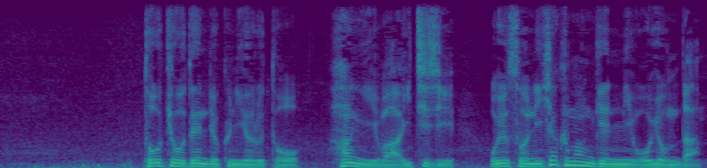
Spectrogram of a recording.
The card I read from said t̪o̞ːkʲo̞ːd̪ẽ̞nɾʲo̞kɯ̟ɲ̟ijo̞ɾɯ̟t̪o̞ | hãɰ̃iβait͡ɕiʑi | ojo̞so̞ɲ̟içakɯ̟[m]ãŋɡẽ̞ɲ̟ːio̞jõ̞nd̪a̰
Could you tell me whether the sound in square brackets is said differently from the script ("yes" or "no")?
no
